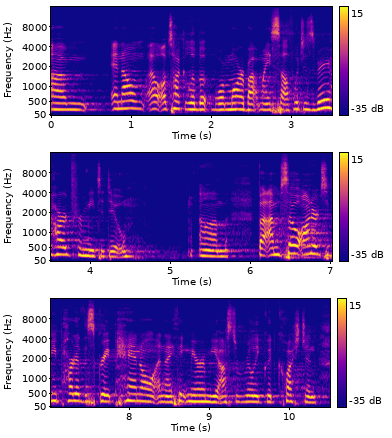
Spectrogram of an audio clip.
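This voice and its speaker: A woman speaks at a fairly quick pace in a fairly high pitch, with fairly even intonation. Noticeable background noise runs underneath. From Navajo Nation, Arizona. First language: Navajo. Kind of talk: panel discussion. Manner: halting, many repetitions and fillers.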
